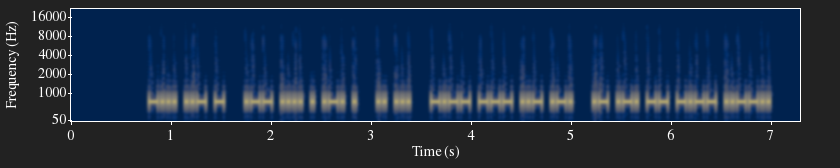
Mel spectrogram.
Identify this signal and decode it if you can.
Morse code, heard as a keyed tone, about 40 wpm, 700 Hz. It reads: BUT WHERE IS YOUR ARMY?
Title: Sentences from Top 1000 Words - Review Part 5 - 40wpm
